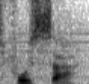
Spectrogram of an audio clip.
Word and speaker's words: Fuchsia: Fuchsia. Fuchsia. Okay. But actually, boss said it's supposed to be pronounced as Fusa. Okay. Because it means wind in Japanese.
